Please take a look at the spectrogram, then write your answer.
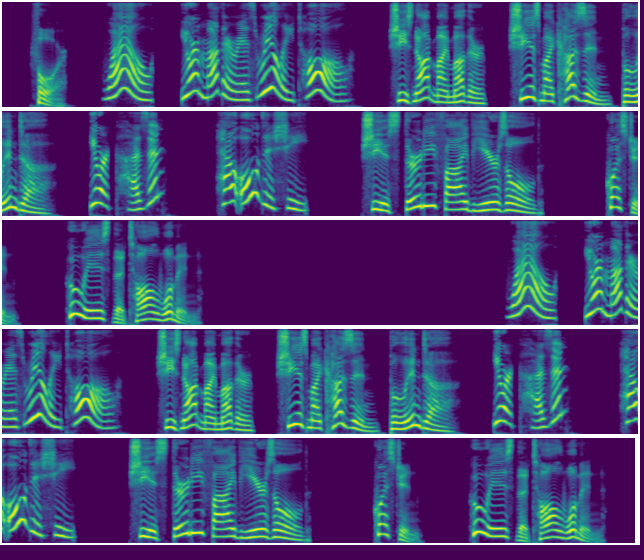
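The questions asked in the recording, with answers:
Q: Who is the tall woman?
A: Belinda, the speaker's cousin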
